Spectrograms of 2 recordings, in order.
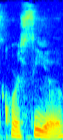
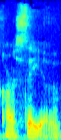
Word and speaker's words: Coursera: I kept pronouncing it as Corsia, but I was told it's pronounced Carcia.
